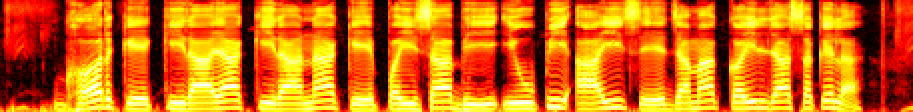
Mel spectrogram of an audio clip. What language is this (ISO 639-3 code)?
bho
